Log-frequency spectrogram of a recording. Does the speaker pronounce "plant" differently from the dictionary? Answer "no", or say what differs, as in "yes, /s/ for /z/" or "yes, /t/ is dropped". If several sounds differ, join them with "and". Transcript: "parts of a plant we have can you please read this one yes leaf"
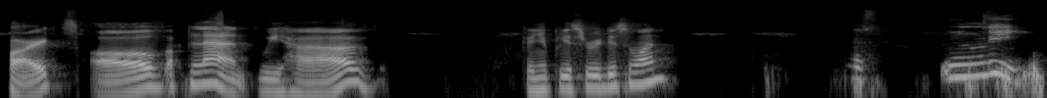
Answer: no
